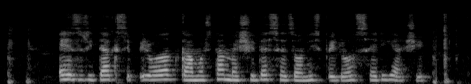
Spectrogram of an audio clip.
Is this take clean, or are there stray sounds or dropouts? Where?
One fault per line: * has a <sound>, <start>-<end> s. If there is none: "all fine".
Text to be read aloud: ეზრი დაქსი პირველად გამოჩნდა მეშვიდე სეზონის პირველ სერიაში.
all fine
